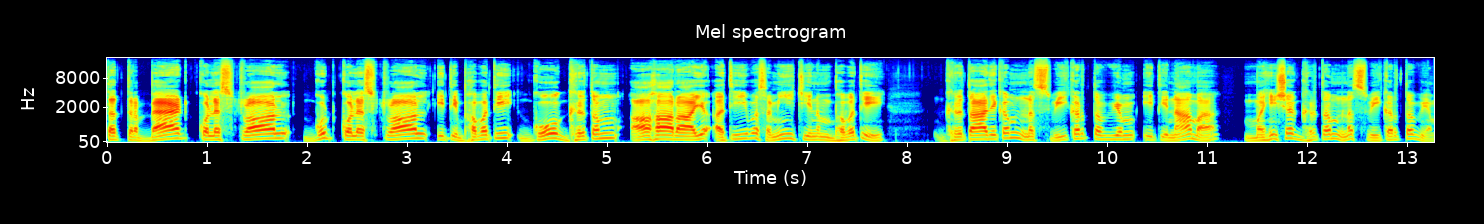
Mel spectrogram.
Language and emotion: Sanskrit, neutral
